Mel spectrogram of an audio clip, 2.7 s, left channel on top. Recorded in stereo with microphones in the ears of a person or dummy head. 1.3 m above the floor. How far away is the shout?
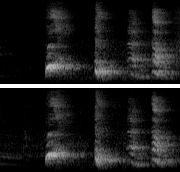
About 1.2 m.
